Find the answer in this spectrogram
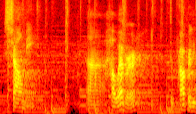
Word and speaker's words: Xiaomi: little me means rights they're both third tone which is a long tone in Chinese so we basically say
